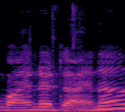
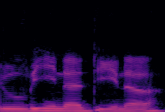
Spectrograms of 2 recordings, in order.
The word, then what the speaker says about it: Lena Dina: That's how your name is supposed to be pronounced. It's not Lina Dina. Not Lina Dina. Yeah, you guys didn't know this? It's canonically supposed to be Lena Dina.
